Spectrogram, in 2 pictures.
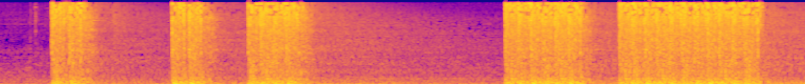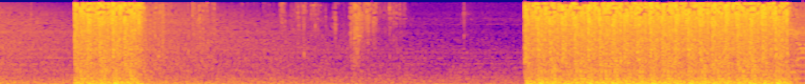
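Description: Bursts of automatic gunfire from the Deus Ex video game, several loud sustained volleys separated by short pauses, with one long final burst.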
